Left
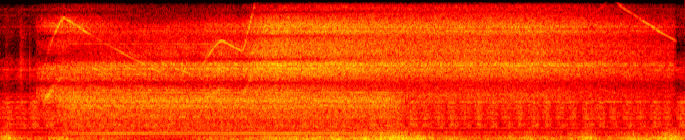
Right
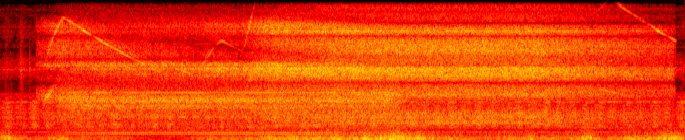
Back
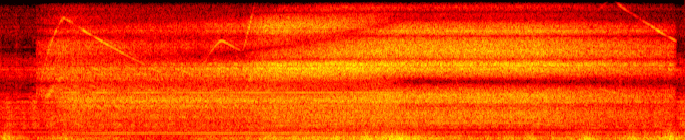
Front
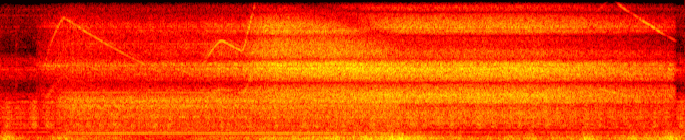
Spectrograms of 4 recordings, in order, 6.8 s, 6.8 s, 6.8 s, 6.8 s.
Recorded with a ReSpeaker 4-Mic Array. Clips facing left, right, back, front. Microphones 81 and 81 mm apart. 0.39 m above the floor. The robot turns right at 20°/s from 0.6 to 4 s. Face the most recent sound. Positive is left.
turn(degrees=-105)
